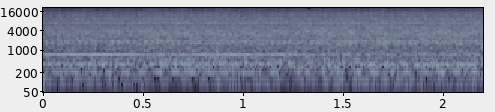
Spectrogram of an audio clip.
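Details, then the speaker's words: 2016 Mercedes GLE350 (W166), AC blowing warm once warmed up, started on high max cool: steady even hum, no clatter, grinding or cycling; compressor kicks on normally at idle, high side about 150, low side about 45. "As I start the car and turn it on high, maximum cool, the compressor should kick on, and you should see the low pressure drop and the high pressure rise."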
